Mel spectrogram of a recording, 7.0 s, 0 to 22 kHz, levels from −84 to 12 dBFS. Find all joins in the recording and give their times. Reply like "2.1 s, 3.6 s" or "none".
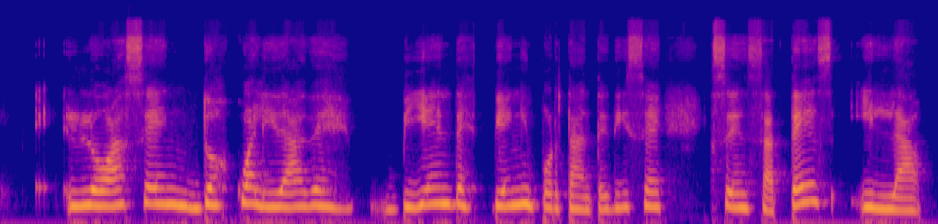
3.7 s, 5.3 s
